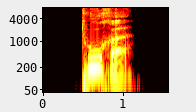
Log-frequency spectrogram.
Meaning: nominative/accusative/genitive plural of Tuch
- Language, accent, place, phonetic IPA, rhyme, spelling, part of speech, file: German, Germany, Berlin, [ˈtuːxə], -uːxə, Tuche, noun, De-Tuche.ogg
